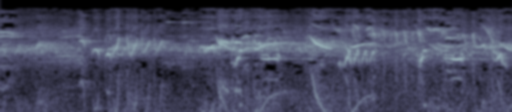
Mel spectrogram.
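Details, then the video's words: Softer, hazy bird chorus with a steady high twitter, a few clearer whistled chirps and downward-sweeping notes rising out of the background. "bird song"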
